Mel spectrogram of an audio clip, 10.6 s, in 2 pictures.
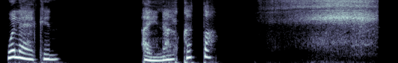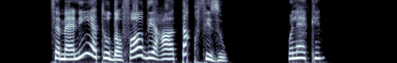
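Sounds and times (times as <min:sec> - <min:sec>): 
speech: 0:00.1 - 0:00.8, 0:01.9 - 0:02.9, 0:06.0 - 0:08.4, 0:09.2 - 0:09.7
crawling snakes hissing: 0:03.4 - 0:05.1.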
